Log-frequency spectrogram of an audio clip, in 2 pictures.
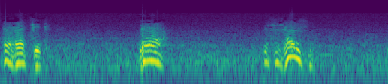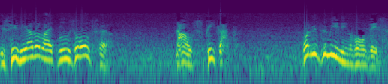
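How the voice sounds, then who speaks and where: Bossy suspicious manor master, high voice, tinny radio drama with slight hiss. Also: male voice, very animated. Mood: demanding. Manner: brisk, commanding. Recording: band-limited old radio broadcast with hiss.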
